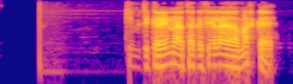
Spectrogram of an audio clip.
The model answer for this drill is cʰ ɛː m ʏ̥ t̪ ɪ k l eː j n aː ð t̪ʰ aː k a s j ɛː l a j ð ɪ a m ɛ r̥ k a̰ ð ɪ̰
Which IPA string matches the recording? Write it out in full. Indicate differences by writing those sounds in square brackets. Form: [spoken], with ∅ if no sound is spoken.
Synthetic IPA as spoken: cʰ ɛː m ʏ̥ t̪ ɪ k [ɾ] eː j n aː ð t̪ʰ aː k a [f] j ɛː l a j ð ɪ a m [a] r̥ k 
